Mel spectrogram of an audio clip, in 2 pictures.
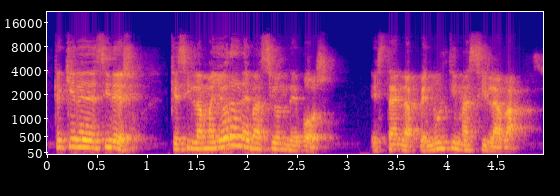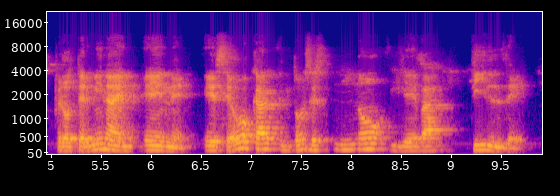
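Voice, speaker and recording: Male teacher, slow deliberate delivery, grammar lesson for kids, echoey room. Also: medium pitch, fairly bright tone. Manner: slow, deliberate, repeats words and asks "¿no?". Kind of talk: primary school grammar lesson.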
